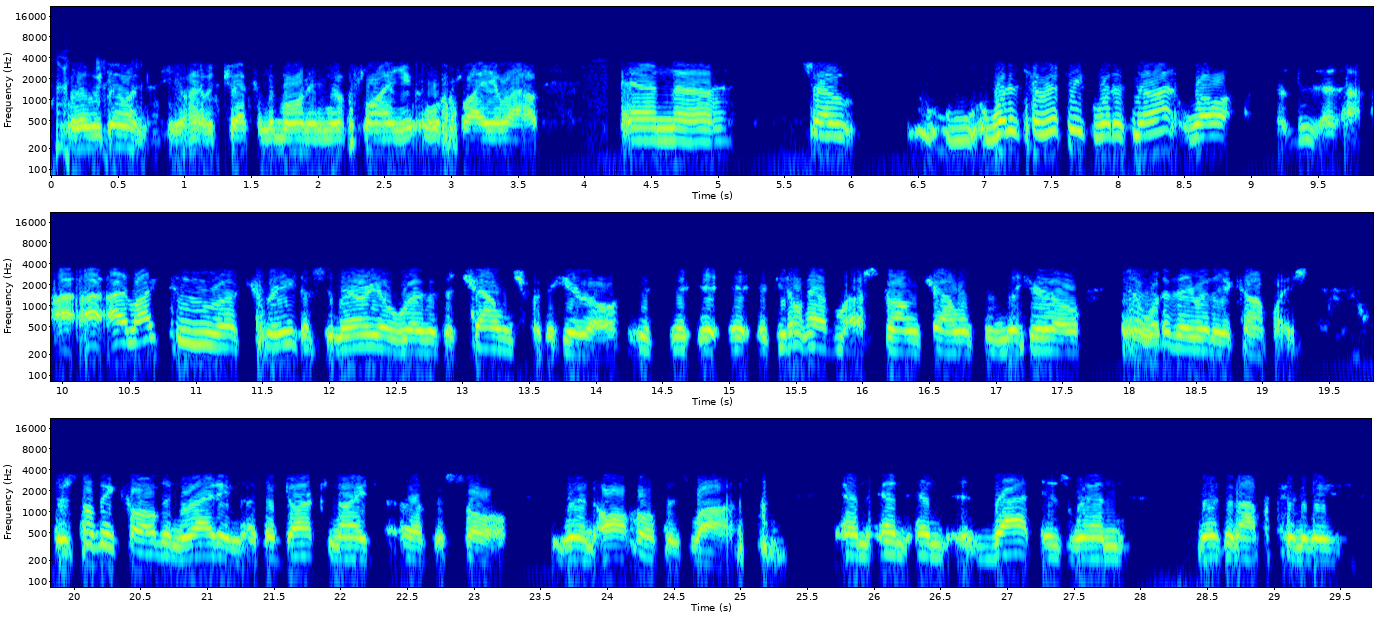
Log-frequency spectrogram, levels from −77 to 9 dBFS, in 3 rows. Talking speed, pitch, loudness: 175 wpm, 190 Hz, -31 LUFS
